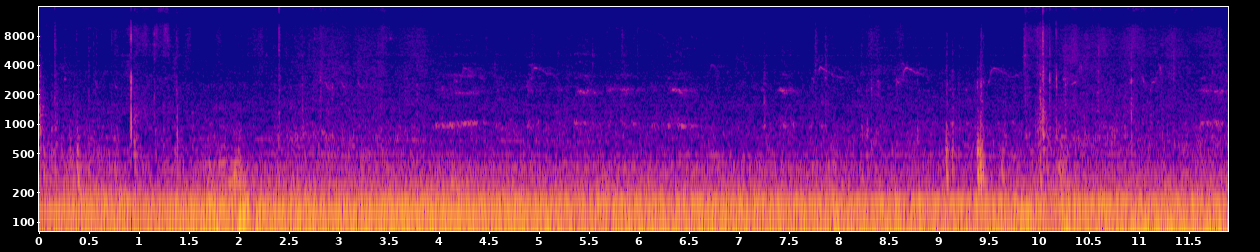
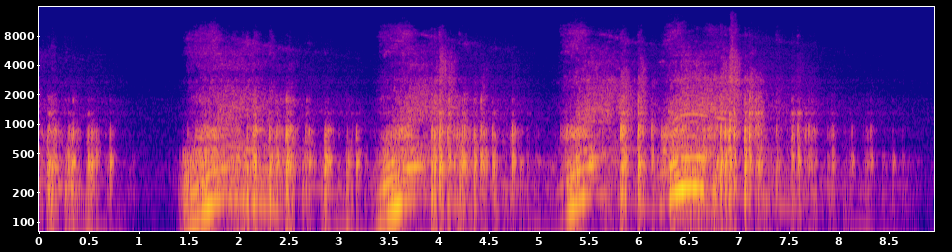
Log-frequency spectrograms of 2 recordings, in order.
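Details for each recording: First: Salvage BMW M235i (F22, N55 turbo) with stored code 135A08, Valvetronic servo motor position sensor signal not plausible. A deep, lumpy rumble with an uneven pulse at start-up, at idle and in light driving. It runs rough from the Valvetronic fault. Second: 2015 BMW M235i (N55 turbo), stock exhaust, in Sport Plus mode so exhaust valves open; three sharp throttle blips with crisp rise and fall and loud crackling on overrun; healthy engine revving freely.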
